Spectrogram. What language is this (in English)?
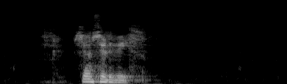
Galician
